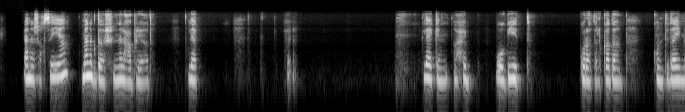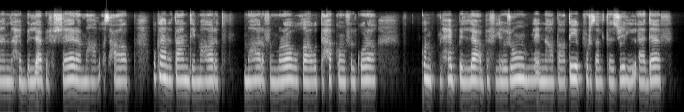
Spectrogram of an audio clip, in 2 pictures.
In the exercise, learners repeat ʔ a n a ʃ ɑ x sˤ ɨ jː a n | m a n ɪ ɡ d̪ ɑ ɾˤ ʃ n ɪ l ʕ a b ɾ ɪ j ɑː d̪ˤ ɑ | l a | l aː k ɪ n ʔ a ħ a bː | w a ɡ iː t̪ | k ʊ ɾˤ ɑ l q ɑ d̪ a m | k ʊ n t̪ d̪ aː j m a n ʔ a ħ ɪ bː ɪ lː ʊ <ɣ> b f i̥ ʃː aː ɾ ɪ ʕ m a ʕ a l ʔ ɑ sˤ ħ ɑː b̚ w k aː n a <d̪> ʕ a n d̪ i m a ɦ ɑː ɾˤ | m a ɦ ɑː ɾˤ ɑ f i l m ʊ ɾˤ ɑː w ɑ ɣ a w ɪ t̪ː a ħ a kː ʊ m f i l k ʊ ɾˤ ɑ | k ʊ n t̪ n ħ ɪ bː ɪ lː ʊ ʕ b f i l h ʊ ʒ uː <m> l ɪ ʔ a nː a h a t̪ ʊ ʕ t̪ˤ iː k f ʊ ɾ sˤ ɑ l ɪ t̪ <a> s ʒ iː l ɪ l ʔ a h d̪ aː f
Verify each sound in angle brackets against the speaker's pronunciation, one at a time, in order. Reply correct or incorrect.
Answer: incorrect: ʕ, incorrect: t̪, correct, correct

